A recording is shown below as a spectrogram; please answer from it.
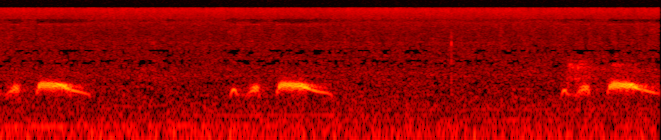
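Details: Spotted dove calling during dove trapping near the Cambodian border in the afternoon; three widely spaced phrases, each a soft double note then a drawn-out descending coo, over quiet rural background noise.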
